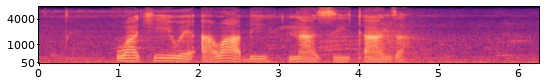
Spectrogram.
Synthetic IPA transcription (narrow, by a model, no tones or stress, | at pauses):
wakʰiwɛʔawaɓinazitʼaːnd͡zʱa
